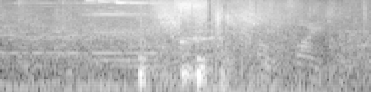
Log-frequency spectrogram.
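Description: Magic blasts and weapon strikes clash in a small battle.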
